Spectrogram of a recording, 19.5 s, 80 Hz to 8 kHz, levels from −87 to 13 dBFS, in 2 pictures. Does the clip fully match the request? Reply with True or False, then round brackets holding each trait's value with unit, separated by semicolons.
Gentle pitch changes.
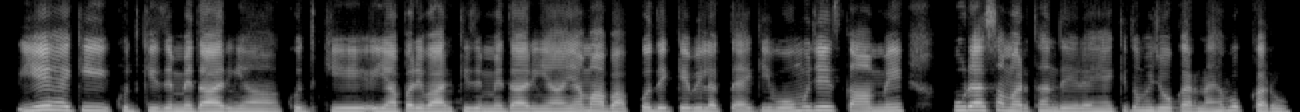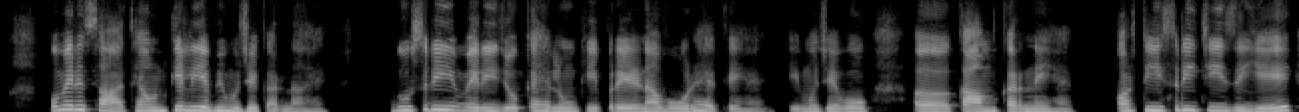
True (2.2 semitones)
